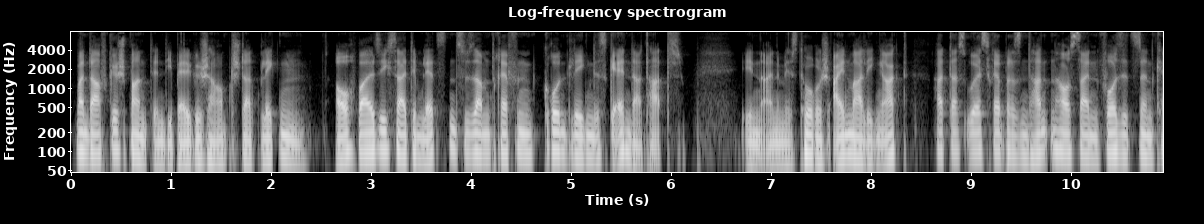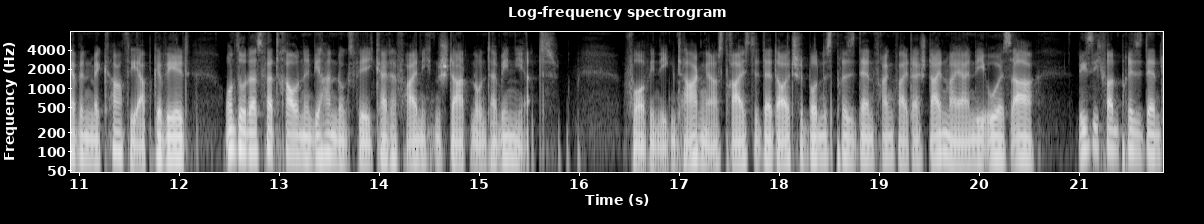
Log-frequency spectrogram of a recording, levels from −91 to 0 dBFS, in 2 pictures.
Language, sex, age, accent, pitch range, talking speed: German, male, 40-59, German, 80-95 Hz, 160 wpm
